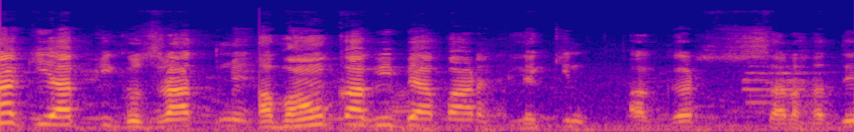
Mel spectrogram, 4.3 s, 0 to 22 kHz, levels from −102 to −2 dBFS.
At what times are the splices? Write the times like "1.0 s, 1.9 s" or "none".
1.1 s, 2.5 s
